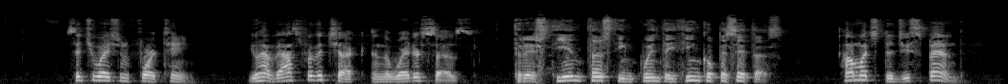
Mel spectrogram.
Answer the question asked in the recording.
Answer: 355 pesetas.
